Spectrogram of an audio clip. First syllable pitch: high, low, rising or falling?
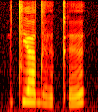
high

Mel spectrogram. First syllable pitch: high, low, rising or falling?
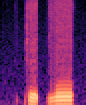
low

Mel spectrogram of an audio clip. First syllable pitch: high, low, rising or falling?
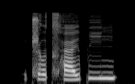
rising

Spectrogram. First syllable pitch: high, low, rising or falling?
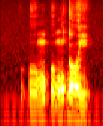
rising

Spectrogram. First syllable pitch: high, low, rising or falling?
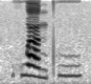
falling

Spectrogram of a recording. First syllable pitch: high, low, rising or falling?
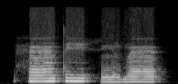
high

